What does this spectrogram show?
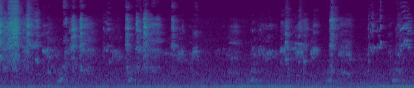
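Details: Rainbow lorikeets during mating season, calling raucously around their mating dance: loud harsh shrieks in short bursts, strongest at the start, then scattered screechy notes over a steady low hum.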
